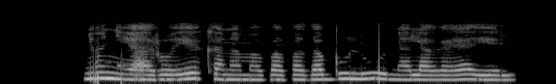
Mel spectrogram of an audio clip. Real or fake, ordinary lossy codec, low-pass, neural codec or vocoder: real; Opus, 24 kbps; 7.2 kHz; none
